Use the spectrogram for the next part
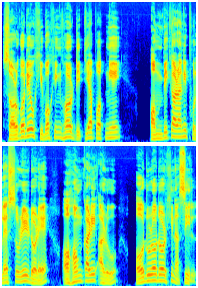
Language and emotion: Assamese, neutral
